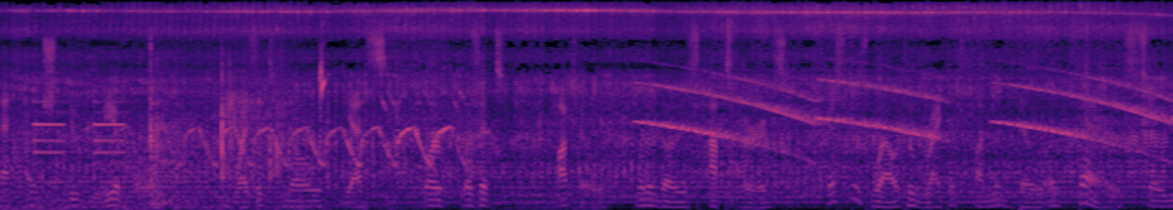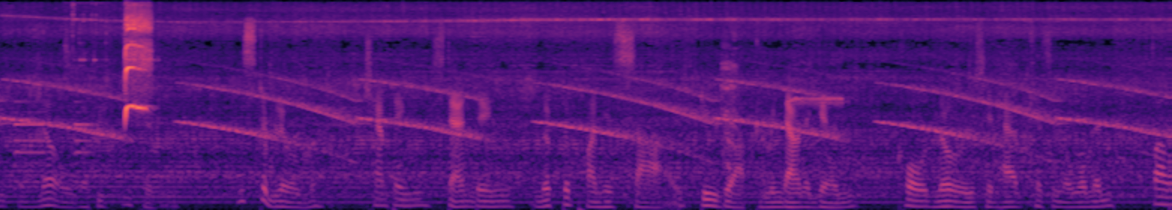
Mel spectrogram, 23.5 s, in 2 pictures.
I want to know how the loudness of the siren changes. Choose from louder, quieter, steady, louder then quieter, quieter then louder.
steady.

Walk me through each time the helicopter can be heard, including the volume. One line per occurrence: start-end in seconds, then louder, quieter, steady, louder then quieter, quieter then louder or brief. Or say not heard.
0.0-23.4 steady.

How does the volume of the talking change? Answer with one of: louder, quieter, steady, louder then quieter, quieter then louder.
louder.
